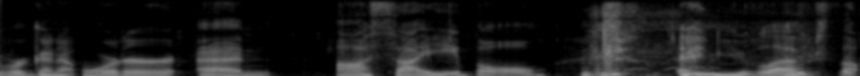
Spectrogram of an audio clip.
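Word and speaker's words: açaí: other day you were going to order an acai bowl and you left the office and you said, hey, Jenny, do you want one of those acacia bowls? I'm like, what is an acacia bowl?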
